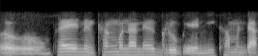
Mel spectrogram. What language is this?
Bodo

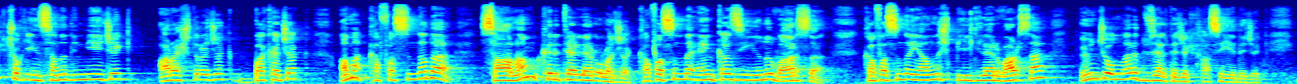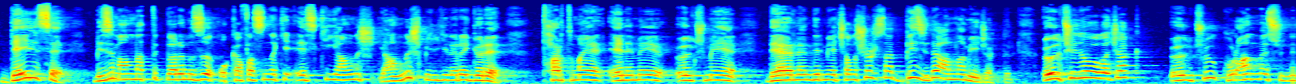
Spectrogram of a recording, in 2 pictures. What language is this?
Turkish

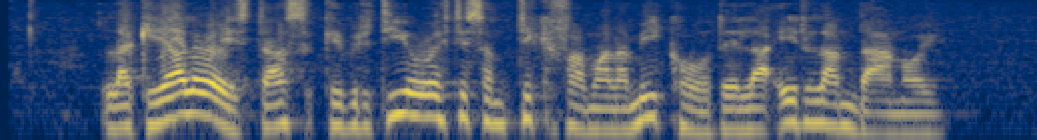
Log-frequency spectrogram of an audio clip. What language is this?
Esperanto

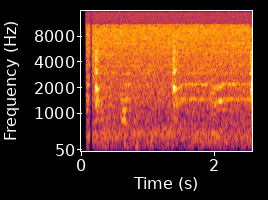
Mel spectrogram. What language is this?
Czech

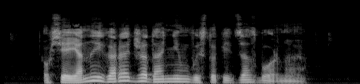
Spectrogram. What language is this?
Belarusian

